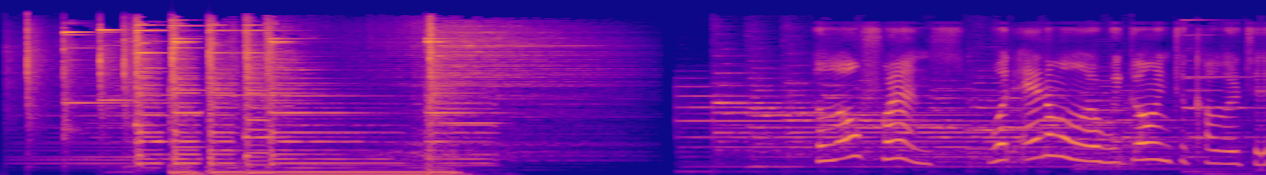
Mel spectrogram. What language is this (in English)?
English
